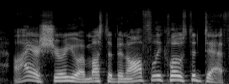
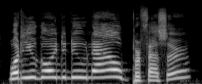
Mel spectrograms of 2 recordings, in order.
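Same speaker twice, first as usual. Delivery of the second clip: much higher, louder woman's call; yelled question; 7 dB louder than usual. A narrator's reading. Woman in audience yelling to the professor, high and loud. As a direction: shout it up to the stage. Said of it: "she yelled".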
